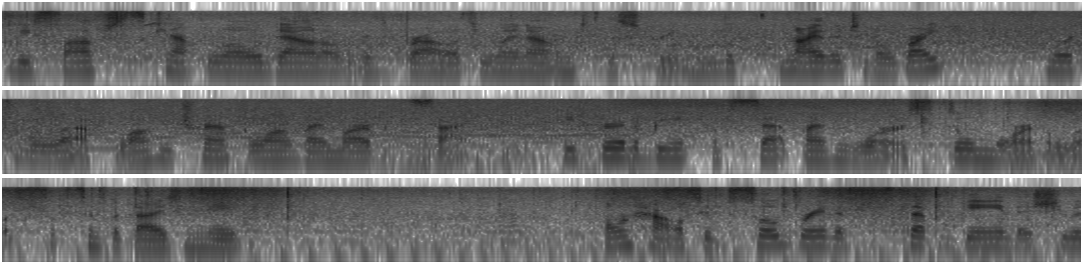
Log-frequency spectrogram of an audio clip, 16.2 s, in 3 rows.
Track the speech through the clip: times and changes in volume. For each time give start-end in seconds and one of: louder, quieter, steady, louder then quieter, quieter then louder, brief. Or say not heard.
0.0-12.1 steady
13.8-16.1 brief.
